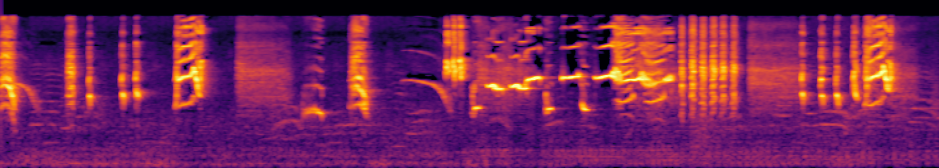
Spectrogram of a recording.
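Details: Kacer full fill-in master recording, Oriental magpie-robin, used to train and rile caged birds: rapid clicks and buzzes, a curving whistle, then a sustained rippling warble and a fast run of ticking notes.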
